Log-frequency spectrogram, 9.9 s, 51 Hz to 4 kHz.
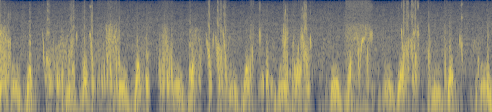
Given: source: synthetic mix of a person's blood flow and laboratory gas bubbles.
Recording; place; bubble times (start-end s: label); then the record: Doppler ultrasound of blood flow; precordium
0.00-0.23 s: bubbles
0.84-1.56 s: bubbles
1.62-2.43 s: bubbles
2.69-3.01 s: bubbles
3.16-3.49 s: bubbles
3.79-4.05 s: bubbles
4.10-4.62 s: bubbles
4.98-5.08 s: bubbles
5.17-5.47 s: bubbles
5.61-6.25 s: bubbles
6.64-6.71 s: bubbles
6.91-7.47 s: bubbles
8.01-8.40 s: bubbles
8.54-8.63 s: bubbles
8.88-8.97 s: bubbles
9.17-9.27 s: bubbles
9.55-9.61 s: bubbles
9.73-9.79 s: bubbles
9.83-9.86 s: bubbles
From the record:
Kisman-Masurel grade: 242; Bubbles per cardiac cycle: several, 3 to 8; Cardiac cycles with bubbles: 100%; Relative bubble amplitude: moderate (0.250 to 0.450); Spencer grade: 3 (all of the cardiac periods contain showers or single bubble signals, but not dominating or overriding the cardiac motion signals); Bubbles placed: anywhere in the cardiac cycle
